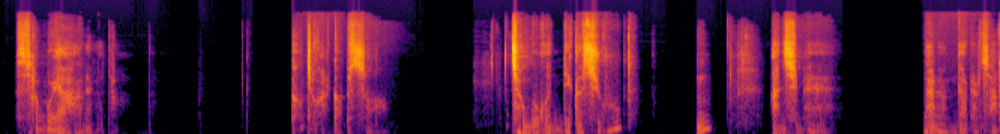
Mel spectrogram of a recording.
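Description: An elderly man speaks with animation through a microphone, in bursts with pauses.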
